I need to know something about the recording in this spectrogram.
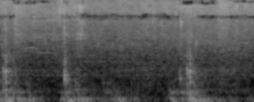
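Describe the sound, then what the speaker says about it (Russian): Onion and garlic sautéing in about two tablespoons of vegetable oil in a frying pan, a steady soft sizzle with occasional stirring scrapes of the spatula, close and moderately quiet, no voices. "и пассируем лук с чесноком."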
